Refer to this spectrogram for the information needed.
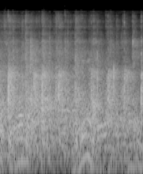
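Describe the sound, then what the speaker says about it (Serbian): A Belgrade National Theatre audience applauds a young student painter at a charity art auction, steady clapping from many hands filling the hall at moderate loudness without a break. "Jovane, jedan aplauz za Jovana."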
